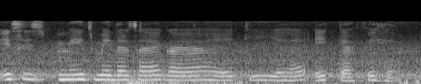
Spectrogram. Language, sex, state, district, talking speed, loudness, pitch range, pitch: Hindi, female, Uttar Pradesh, Shamli, 170 wpm, -15 LUFS, 195-220 Hz, 205 Hz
